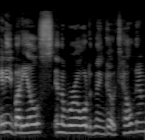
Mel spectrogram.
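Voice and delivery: ordinary talk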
